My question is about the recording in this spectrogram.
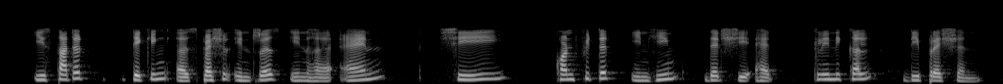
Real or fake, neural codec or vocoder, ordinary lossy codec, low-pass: real; none; none; 5.4 kHz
